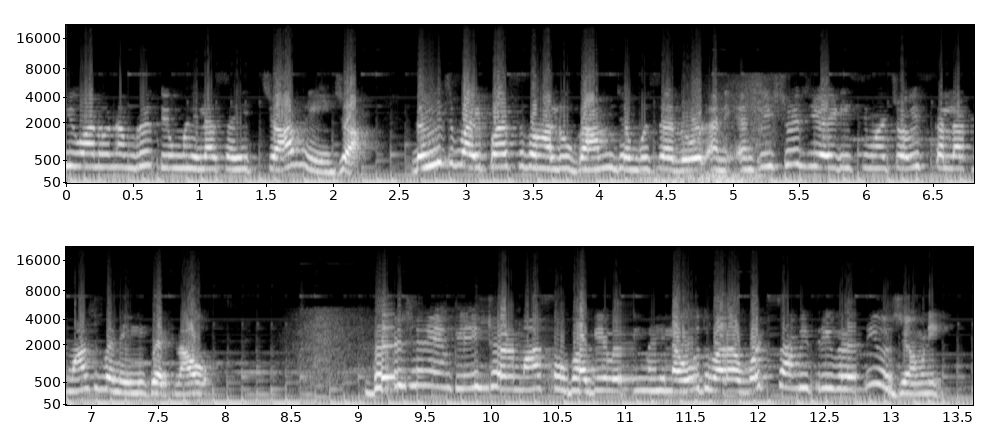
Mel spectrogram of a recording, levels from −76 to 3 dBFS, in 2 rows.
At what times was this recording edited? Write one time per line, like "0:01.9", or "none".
none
